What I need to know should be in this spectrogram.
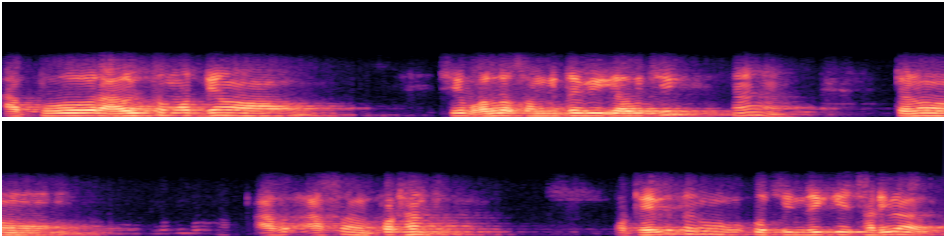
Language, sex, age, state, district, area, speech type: Odia, male, 18-30, Odisha, Khordha, rural, conversation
